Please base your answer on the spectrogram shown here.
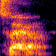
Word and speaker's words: SQRL: Telos Foundation Squirrel wallet, which is SQRL. It's pronounced Squirrel.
